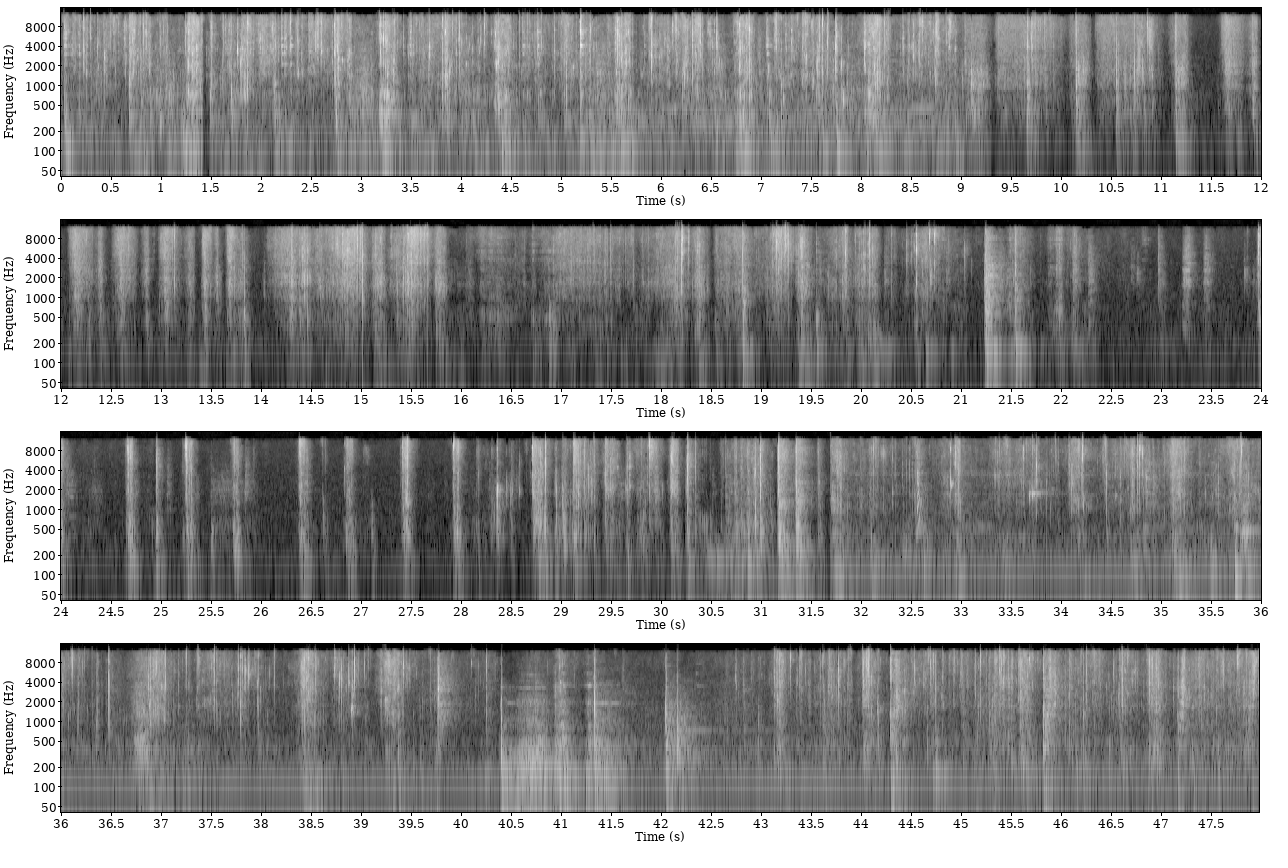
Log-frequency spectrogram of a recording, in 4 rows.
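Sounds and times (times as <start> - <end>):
low steady hum: 0.0 - 9.1, 31.7 - 47.9.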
